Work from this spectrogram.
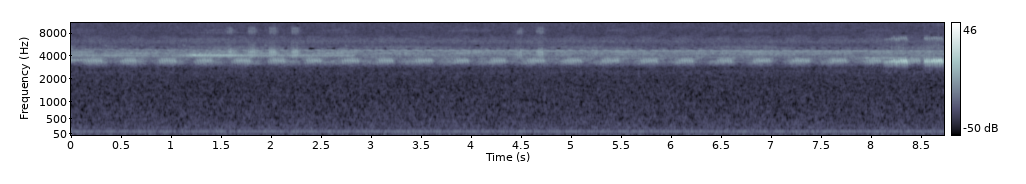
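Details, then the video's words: Grass insects on a deep autumn night in Changnyeong, South Gyeongsang, South Korea: a steady high chirping chorus with quick pulsed trills layered over it, soft and even throughout, a faint low hum beneath. "깊은밤 가을 풀벌레 소리"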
